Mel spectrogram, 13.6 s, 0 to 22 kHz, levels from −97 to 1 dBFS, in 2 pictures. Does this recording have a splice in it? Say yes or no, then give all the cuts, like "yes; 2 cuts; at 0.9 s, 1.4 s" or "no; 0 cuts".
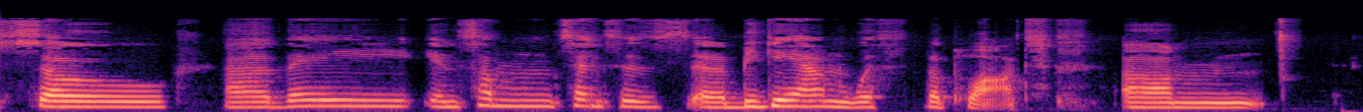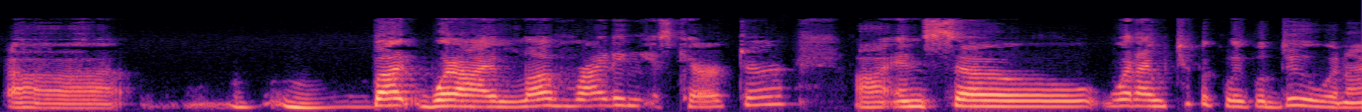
no; 0 cuts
